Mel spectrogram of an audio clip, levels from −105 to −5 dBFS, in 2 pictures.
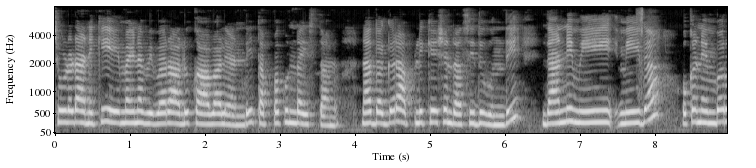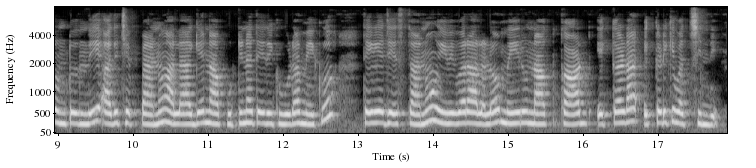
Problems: none marked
